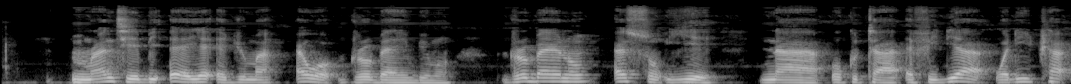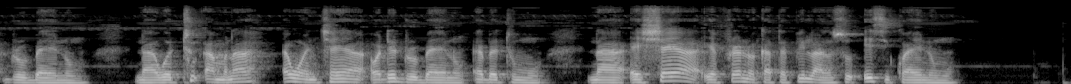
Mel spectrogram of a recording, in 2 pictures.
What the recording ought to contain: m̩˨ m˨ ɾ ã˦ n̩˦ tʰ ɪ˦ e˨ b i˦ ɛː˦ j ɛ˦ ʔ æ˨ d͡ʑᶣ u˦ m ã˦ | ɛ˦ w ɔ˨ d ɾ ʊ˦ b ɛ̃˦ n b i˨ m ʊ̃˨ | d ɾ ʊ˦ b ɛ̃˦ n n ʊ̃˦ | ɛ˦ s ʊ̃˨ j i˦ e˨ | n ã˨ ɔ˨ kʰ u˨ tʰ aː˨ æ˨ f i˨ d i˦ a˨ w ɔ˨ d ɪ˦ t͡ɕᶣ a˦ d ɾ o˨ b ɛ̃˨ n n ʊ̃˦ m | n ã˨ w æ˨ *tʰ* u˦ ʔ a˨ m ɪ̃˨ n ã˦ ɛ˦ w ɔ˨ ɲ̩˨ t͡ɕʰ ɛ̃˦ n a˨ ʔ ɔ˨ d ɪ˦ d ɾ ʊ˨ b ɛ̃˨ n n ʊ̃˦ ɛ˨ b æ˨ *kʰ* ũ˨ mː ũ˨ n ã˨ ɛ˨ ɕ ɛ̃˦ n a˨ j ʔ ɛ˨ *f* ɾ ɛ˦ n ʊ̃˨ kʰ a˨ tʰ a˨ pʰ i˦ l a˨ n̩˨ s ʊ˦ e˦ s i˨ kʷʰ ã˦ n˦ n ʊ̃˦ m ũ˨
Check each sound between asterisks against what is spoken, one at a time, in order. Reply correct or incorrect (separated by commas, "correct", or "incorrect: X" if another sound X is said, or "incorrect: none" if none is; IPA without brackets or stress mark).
correct, incorrect: tʰ, correct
